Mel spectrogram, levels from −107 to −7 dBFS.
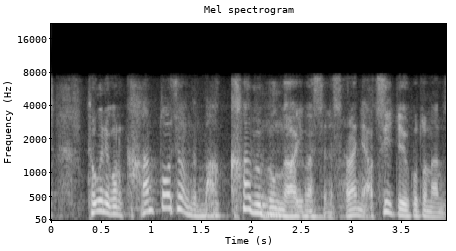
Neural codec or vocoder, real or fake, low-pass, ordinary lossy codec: vocoder, 44.1 kHz, 128 mel bands, Pupu-Vocoder; fake; 7.2 kHz; Opus, 24 kbps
